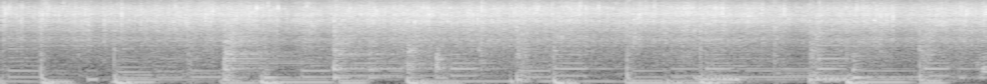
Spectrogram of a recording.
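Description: Diced chicken and freshly added chopped onion sizzling in oil and butter in a nonstick frying pan, stirred with a spatula that scrapes and taps now and then. The chicken is about three-quarters cooked.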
